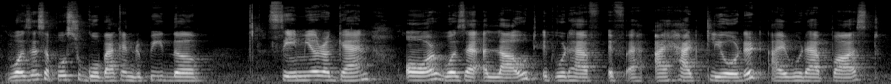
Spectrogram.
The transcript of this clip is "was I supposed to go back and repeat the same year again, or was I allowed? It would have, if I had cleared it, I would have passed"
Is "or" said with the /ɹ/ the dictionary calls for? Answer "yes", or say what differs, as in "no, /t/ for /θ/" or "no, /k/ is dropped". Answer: yes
